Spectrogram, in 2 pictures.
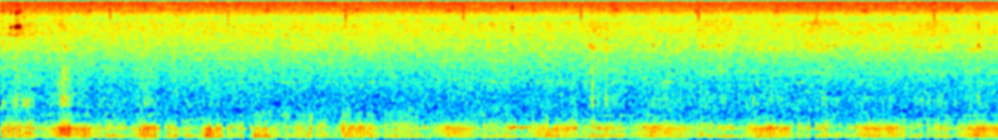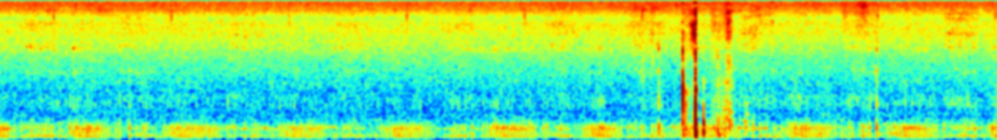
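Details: Domestic cat purring while snuggled against its owner after sleeping on the owner's back all night; a faint, continuous low rumble with a brief sharp knock near the end, indoors.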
